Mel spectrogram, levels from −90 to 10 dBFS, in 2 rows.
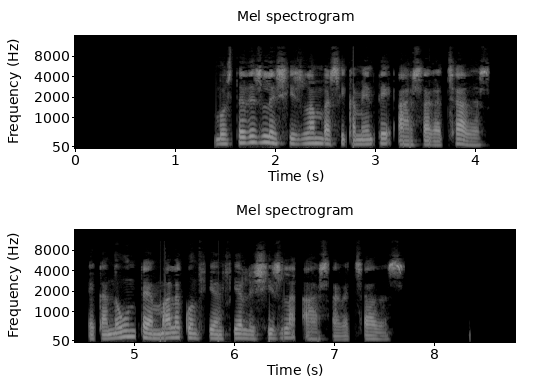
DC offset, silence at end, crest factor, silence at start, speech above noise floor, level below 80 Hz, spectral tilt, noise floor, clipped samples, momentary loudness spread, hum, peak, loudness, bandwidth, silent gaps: under 0.1%; 1.1 s; 20 dB; 1.4 s; over 54 dB; -72 dBFS; -4.5 dB/octave; under -90 dBFS; under 0.1%; 8 LU; none; -18 dBFS; -35 LUFS; 11.5 kHz; 4.16-4.54 s, 6.63-6.69 s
